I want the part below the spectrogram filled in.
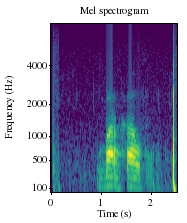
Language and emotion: Russian, neutral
